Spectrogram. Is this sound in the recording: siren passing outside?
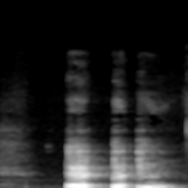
no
